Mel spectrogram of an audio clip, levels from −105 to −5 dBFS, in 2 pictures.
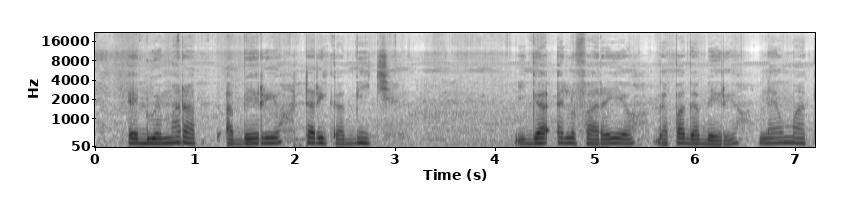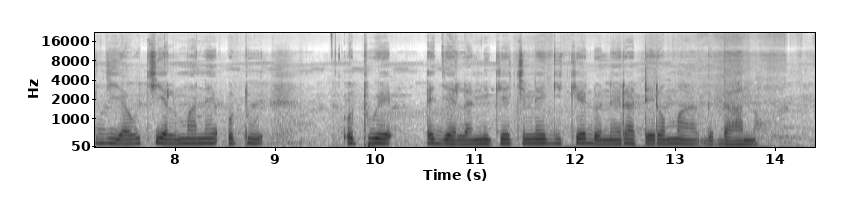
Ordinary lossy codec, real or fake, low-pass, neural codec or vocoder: none; real; none; none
